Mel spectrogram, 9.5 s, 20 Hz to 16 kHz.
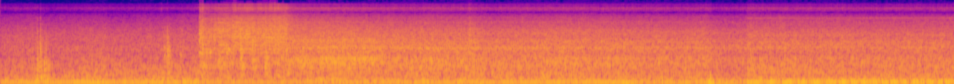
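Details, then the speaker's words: Chevrolet Malibu started on new battery that was only partially charged (12.4 V); short crank, engine catches at once into steady even idle, charging test then showing 14.7 volts with no ripple; healthy start. "It just wasn't fully charged, but that's basically how it works. It started the car right up."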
